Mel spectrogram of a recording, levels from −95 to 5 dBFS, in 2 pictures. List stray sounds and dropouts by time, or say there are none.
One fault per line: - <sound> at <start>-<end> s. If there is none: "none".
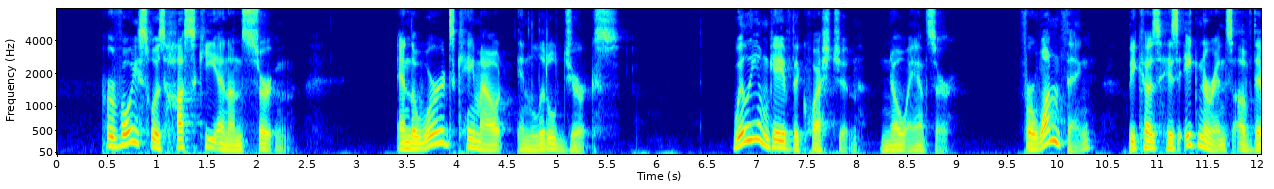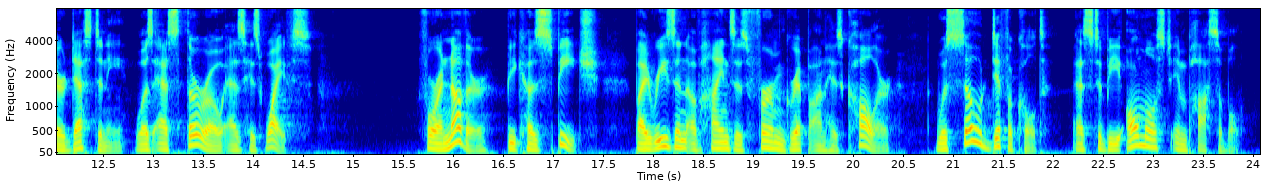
none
